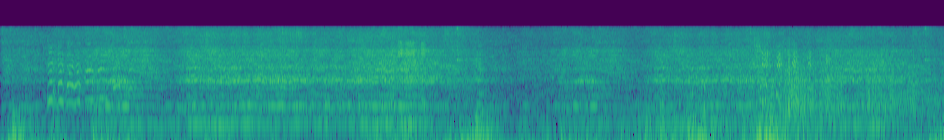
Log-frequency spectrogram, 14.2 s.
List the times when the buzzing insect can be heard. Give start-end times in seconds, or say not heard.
0.0-14.1.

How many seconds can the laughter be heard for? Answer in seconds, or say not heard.
3 s.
